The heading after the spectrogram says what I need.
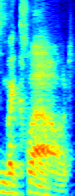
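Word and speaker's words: McLeod: i can catch it so i can it's mccloud it's i'll spell it for you it's m c capital l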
